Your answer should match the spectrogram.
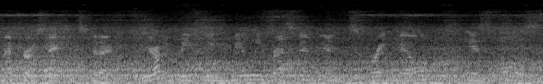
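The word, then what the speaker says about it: Wiehle-Reston: You know, Mildred used to mispronounce Willie Restston and she used to say Wy Rustin before they fixed it.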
